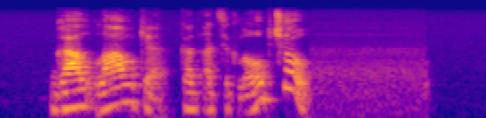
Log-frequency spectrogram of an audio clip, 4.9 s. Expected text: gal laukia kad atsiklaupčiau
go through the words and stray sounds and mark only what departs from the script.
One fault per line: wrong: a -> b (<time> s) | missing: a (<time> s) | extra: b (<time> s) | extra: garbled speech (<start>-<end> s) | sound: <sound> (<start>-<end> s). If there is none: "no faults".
no faults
